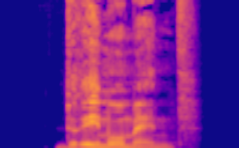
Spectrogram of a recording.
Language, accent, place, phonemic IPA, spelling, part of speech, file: German, Germany, Berlin, /ˈdʁeːmoˌmɛnt/, Drehmoment, noun, De-Drehmoment.ogg
- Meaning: torque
